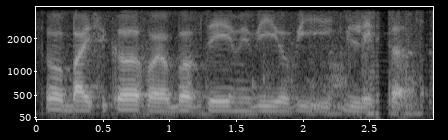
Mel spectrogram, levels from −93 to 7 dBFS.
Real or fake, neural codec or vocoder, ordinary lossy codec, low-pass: real; none; none; 3.6 kHz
